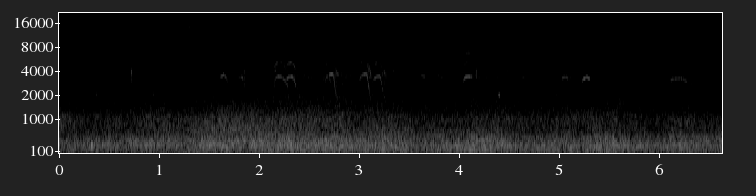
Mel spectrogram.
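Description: A small bird chirping: a quick run of short, arched high notes about one and a half seconds in, then a few more spaced chirps. Underneath is a steady low rushing noise.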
